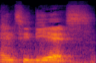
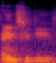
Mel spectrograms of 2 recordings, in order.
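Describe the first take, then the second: First: The final S is said as its own letter. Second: The final S is a plain plural ending. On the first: The speaker calls it wrong. "it's not N C D S, as a lot of people would pronounce them" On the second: The speaker calls it right. "it's N C Ds"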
